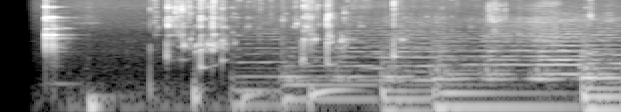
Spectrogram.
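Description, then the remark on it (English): Sherry pours into a glass, starting with a clink and splash, then a steady glugging stream whose pitch rises as the glass fills. No one speaks. “Well, the sounds of sherry being poured let us know that it's time to head back to the Christmas kitchen for Mrs.”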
